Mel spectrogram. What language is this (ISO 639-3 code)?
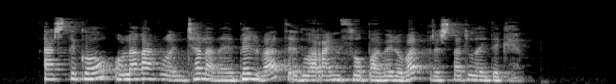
eus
